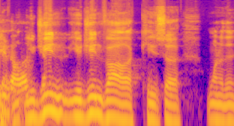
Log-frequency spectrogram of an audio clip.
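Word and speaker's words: Volokh: So, I mentioned the Volic conspirac is his name pronounced Volik. Am I saying it? Eugene Eugene Volik.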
